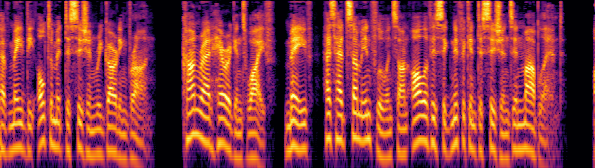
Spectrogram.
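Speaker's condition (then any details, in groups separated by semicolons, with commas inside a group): No condition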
